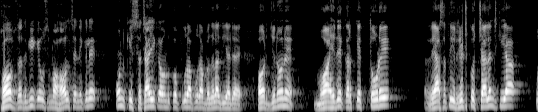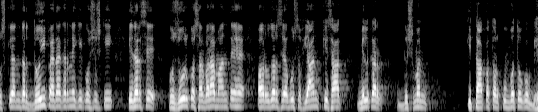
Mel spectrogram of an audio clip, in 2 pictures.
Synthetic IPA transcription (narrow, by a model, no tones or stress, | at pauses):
xɔːfzɐd̪ɡikeʊsmaːɦɔːlsenɪkle | ʊnkisɐt͡ʃːaːikaʊnkopuːɾapuːɾabɐd̪lad̪ijad͡ʒaːe | ɔːɾd͡ʒɪnɦõne | mʊaːɦɪd̪ekɐɾket̪oːɽe | ɾɪjaːsət̪iɾɪʈkot͡ʃɛːlə̃nd͡ʒkija | ʊskeɐ̃nd̪əɾd̪oːipɛːd̪akɐɾnekikoːʃ̬ɪʃki | ɪd̪əɾse | hʊzuːɾkosɐɾbəɾamãːnt̪eɦɛ̃ | ɔːɾʊd̪əɾs̬eɐbusʊfjaːnkesaːt̪ʰ | mɪlkəɾ | d̪ʊʃmən | kit̪aːqət̪ɔːɾqʊʋːət̪õkoɡʱeː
